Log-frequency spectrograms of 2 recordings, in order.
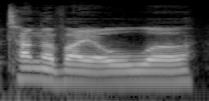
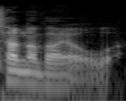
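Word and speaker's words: Tagovailoa: very confident to a Tong of Viola um I think that's how his name is pronounced Tong of Viola Tang tongola I think it's I think it's pronounced Tong of Viola either way the Chargers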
